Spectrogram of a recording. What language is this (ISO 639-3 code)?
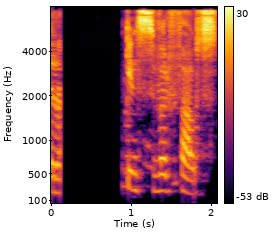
isl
